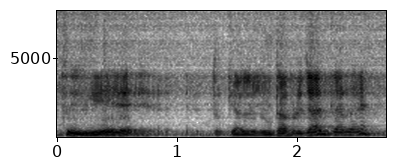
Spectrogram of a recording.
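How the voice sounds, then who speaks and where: A man's voice: medium pitch, sing-song, a little slow, distant mic, muffled recording, slight background noise. A man in his seventies giving a devotional scripture discourse, telling the story and acting out characters' dialogue. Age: 70s. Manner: storytelling, voices characters' dialogue and chants verses. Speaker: preacher.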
